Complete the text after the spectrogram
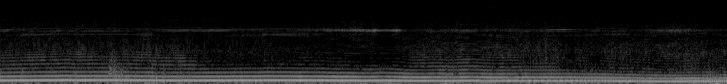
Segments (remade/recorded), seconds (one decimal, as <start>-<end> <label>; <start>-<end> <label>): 0.0-3.0 recorded; 3.0-5.2 remade; 5.2-6.3 recorded; 6.3-7.3 remade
